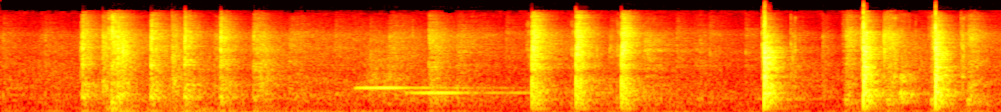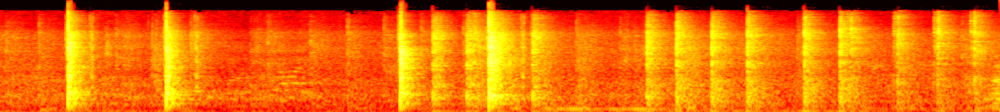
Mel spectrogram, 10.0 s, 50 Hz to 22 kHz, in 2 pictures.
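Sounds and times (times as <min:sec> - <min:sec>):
two-note descending beep: 0:01.8 - 0:02.9.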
